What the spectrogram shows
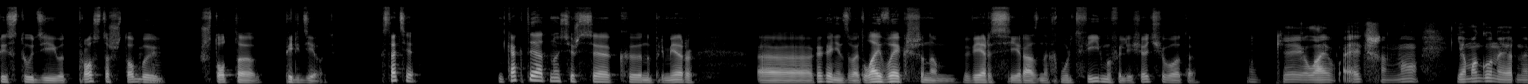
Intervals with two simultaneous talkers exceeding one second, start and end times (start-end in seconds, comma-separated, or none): none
